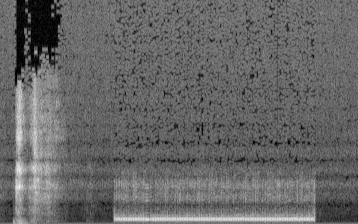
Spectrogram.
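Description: A brief rustle and click, then the single steady electronic ringing tone of an outgoing phone call placed live on air sounds for about two seconds and stops, with a faint low hum underneath throughout.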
